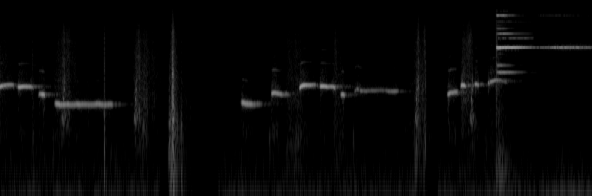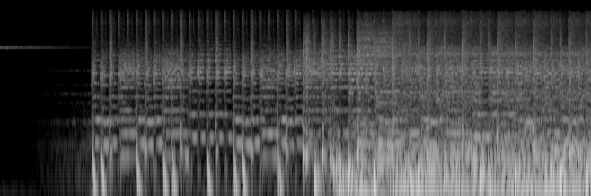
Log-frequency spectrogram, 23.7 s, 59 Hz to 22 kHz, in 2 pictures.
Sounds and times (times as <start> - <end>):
Music: 13.6 - 23.6.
